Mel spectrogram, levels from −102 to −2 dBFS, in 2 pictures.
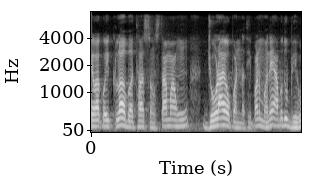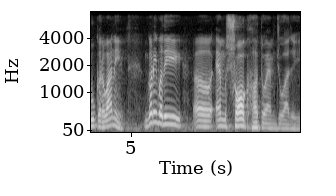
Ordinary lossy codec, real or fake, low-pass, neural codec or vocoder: none; real; 7.2 kHz; none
